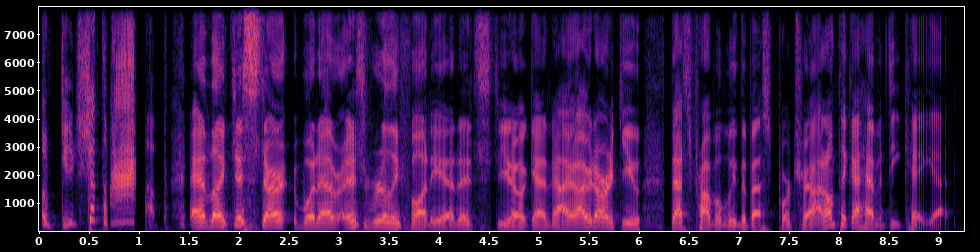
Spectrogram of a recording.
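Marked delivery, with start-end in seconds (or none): 0.0-1.3 very high, pushed-up, squeaky put-on voice. Retelling how a college roommate imitates the speaker: imitating a higher-pitched voice. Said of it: "go into a higher pitch and be like".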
